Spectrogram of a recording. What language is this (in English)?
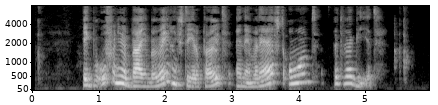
Western Frisian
